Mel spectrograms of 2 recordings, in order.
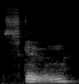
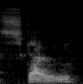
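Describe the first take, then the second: First: It is said the local Scottish way. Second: It is said the way the spelling suggests. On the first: The speaker calls it right. "but it's Scone" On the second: The speaker calls it wrong. "for us, it looks like uh, Scone"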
